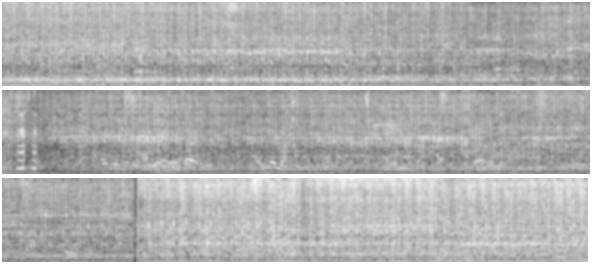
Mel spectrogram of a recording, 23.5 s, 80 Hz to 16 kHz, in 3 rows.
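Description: A Mahindra 475 D tractor engine idles steadily after starting, following crankshaft oil seal replacement and radiator work, a continuous low rumble at constant level with a brief dip partway through.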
